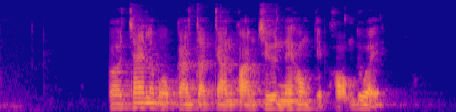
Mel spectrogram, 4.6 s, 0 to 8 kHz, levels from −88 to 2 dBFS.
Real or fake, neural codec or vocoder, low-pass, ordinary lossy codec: real; none; 7.2 kHz; none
